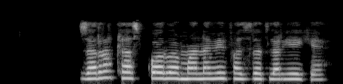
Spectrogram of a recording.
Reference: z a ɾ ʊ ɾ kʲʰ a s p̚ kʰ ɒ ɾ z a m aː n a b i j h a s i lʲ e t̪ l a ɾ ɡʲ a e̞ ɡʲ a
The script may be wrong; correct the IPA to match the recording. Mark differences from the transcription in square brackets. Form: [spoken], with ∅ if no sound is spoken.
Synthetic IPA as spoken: z a ɾ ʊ ɾ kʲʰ a s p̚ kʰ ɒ ɾ [v] a m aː n a [v] i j [f] a [z] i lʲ [a] t̪ l a ɾ ɡʲ a e̞ ɡʲ a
